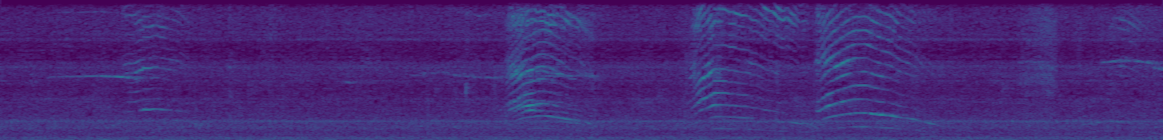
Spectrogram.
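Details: Tiny rescued kittens, roughly a week old and brought in from the cold, squeak out three or four sharp, very high-pitched arching mews in quick succession against a steady background hum.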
